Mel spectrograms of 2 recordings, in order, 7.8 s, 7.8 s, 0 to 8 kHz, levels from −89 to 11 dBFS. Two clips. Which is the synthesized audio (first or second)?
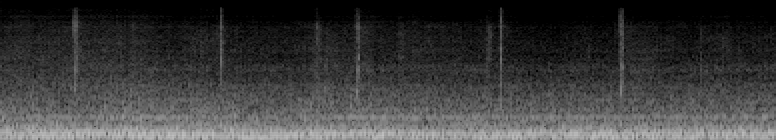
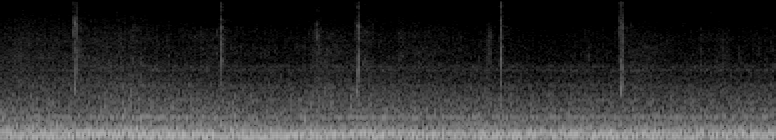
first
